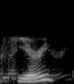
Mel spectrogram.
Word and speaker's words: Fury: Hi, this is Craig Fury. F-U-R-Y is the last name.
